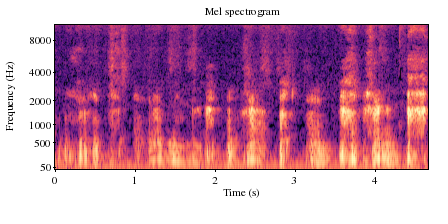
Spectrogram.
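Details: Ronja, a pug, makes funny noises: a quick, irregular string of low grunting and growly snorts, more than two per second, with some louder bursts toward the end.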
